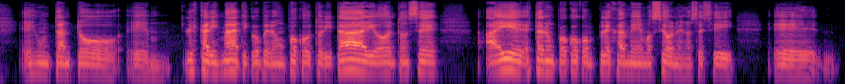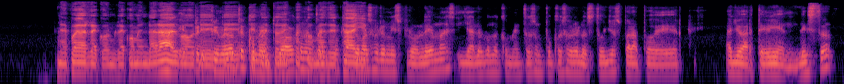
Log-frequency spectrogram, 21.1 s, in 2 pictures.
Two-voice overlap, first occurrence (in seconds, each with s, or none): 12.8 s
